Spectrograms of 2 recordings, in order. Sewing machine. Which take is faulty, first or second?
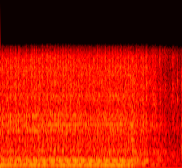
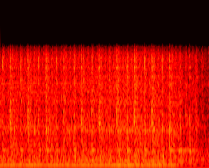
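second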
